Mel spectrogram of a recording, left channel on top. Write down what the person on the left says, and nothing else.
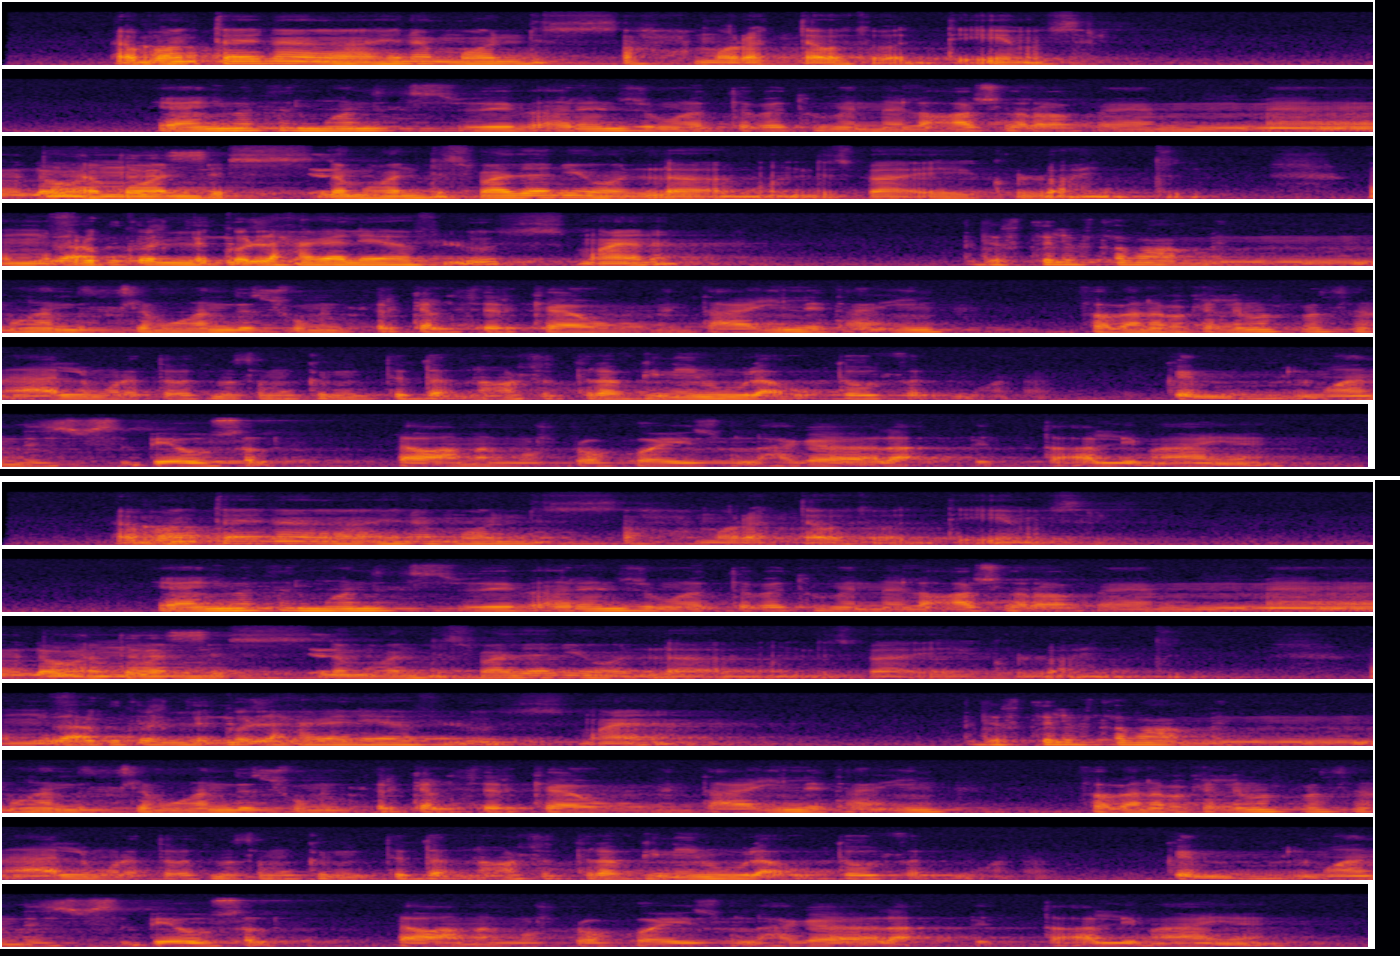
طب
وانت هنا هنا مهندس صح مرتباته قد ايه مثلا
ده
مهندس
ده مهندس مدني ولا مهندس بقى ايه كل واحد المفروض
كل كل حاجة ليها فلوس معينة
